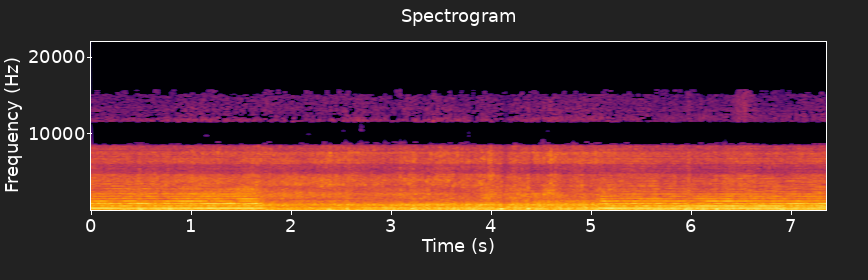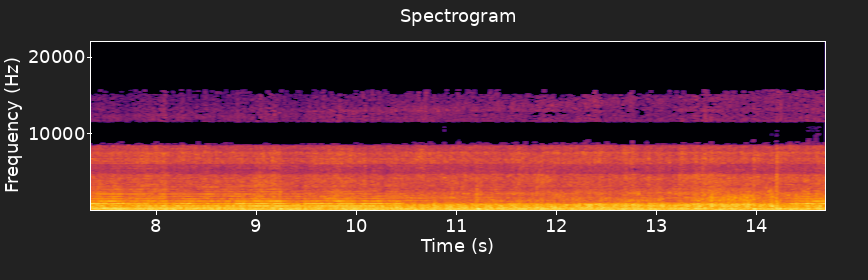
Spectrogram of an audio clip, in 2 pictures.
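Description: Train horn sounding over the steady rumble of coaches rolling on the rails. One blast cuts off about two seconds in, and a second, longer blast starts about five seconds in and lasts about five seconds.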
